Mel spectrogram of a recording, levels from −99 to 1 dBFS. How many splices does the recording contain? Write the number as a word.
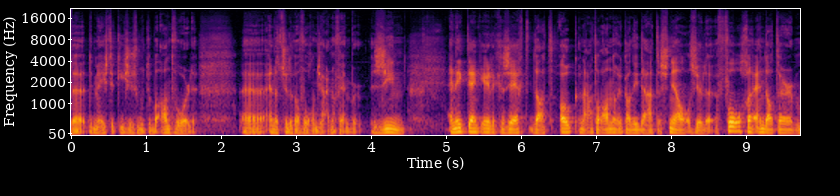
one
